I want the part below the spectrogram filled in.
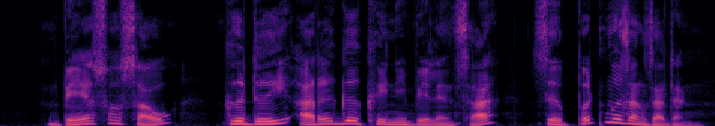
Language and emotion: Bodo, happy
